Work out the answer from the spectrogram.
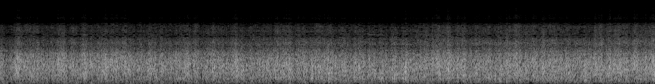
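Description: Autorack freight cars rolling past close by: a steady rumble and clatter of steel wheels on rail.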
